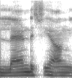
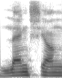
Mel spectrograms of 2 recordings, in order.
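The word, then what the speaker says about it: Langshiang: हैं एक दो बार, उसमें लैंड शियांग लिखा हुआ है, बट एक्चुअल प्रोनाउंसिएशन क्या है, लैंगशियांग वाटरफॉल इन मेघालय।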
